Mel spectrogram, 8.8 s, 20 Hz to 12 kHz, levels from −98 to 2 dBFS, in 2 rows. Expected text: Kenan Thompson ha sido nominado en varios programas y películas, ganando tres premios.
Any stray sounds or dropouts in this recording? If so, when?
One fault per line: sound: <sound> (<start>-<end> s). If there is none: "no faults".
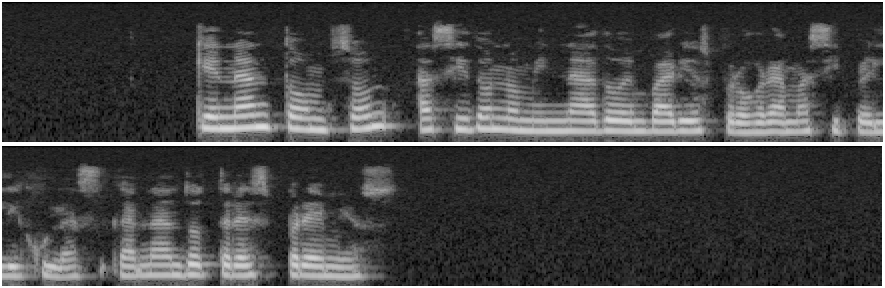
no faults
